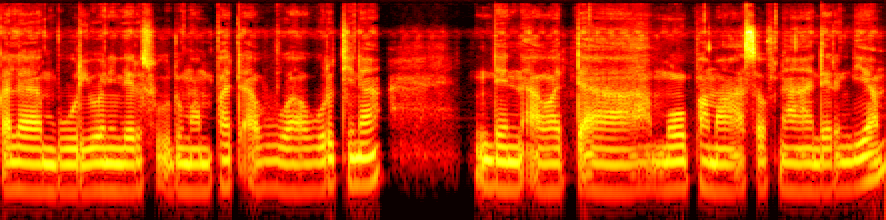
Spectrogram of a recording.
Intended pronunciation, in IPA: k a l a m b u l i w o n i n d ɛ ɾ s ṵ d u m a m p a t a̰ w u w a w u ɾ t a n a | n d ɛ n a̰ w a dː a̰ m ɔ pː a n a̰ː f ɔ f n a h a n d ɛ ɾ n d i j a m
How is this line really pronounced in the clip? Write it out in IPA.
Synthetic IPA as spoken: k a l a m b u ɾ i w o n i n d ɛ ɾ s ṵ d u m a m p a t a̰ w u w a w u ɾ t i n a | n d ɛ n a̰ w a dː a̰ m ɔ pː a m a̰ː s ɔ f n a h a n d ɛ ɾ n d i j a m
